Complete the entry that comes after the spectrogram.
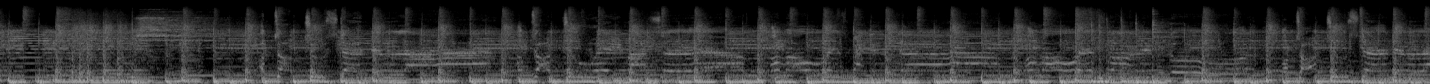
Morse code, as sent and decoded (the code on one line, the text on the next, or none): none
